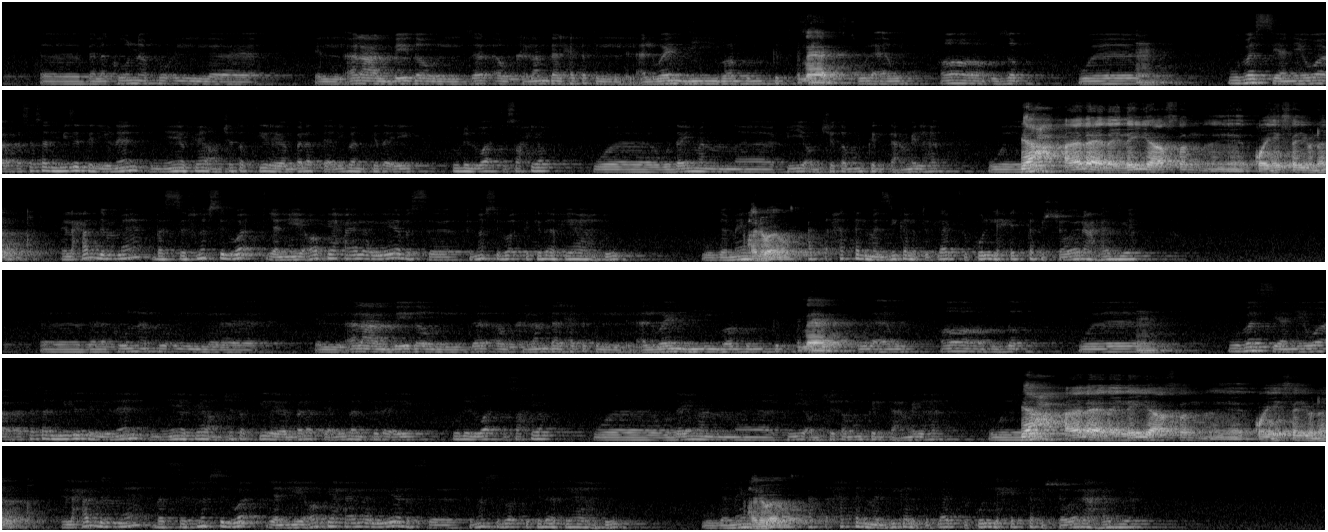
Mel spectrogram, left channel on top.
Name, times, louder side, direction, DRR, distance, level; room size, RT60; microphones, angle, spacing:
voice 1, 0.4-2.6 3.1-8.2 8.5-9.1 9.4-10.2 10.8-11.5 12.3-17.4 17.7-18.7 19.2-22.7 23.1-23.6 27.1-32.7 33.5-34.1 34.5-37.9, left 1 dB, 50° left, 2 dB, 1.1 m, -34 dB
voice 2, 7.9-8.4 11.3-11.5 23.4-26.6 33.9-34.4, left 1 dB, 80° left, 3 dB, 2.0 m, -23 dB
18.5 x 7.3 x 9.1 m, 1.3 s
head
